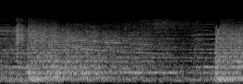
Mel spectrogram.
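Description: A gunshot just after the start, with ringing after it, over a background music score.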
